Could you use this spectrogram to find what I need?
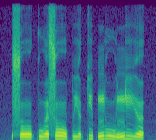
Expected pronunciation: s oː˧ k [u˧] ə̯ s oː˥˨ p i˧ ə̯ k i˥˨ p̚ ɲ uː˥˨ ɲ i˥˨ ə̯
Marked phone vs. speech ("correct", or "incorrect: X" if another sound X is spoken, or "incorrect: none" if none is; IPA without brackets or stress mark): correct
